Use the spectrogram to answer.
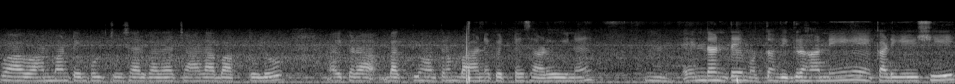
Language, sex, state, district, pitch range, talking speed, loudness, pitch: Telugu, female, Andhra Pradesh, Srikakulam, 160-175 Hz, 115 wpm, -22 LUFS, 170 Hz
